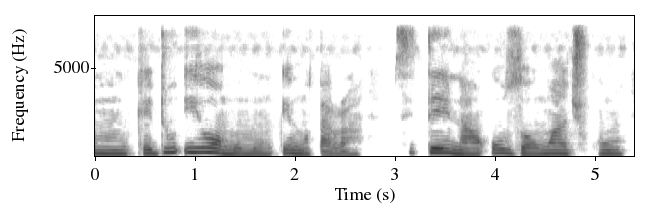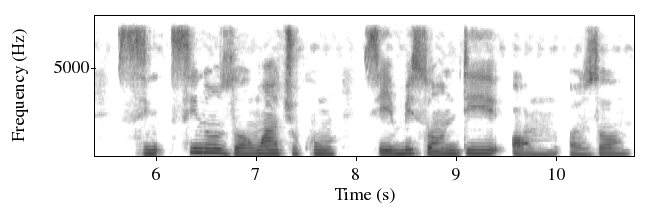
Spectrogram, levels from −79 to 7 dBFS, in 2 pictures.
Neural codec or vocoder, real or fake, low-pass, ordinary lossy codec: vocoder, 44.1 kHz, 80 mel bands, Vocos; fake; 7.2 kHz; AAC, 48 kbps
